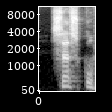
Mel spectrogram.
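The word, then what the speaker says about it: Šeško: younger than him and his name rhymes with Tesco, let's just all sit there and laugh about it. There's nothing Gyökeres has done this season has been better than what Sesko did.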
